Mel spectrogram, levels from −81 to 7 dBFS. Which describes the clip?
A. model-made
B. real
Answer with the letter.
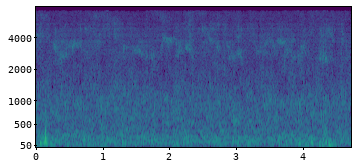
A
